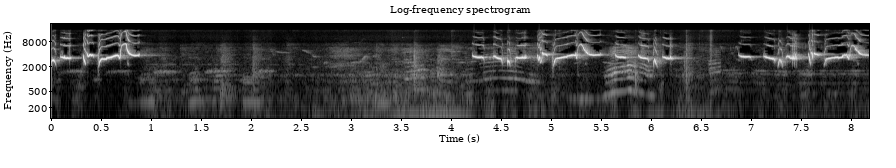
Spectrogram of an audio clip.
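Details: Magpie-robin singing 'gacor ngeplong' to call a rival, a lure for other kacer birds: rapid whistled upslurred phrases, a quiet gap with faint low murmuring around three seconds, then song resumes with descending trills.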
